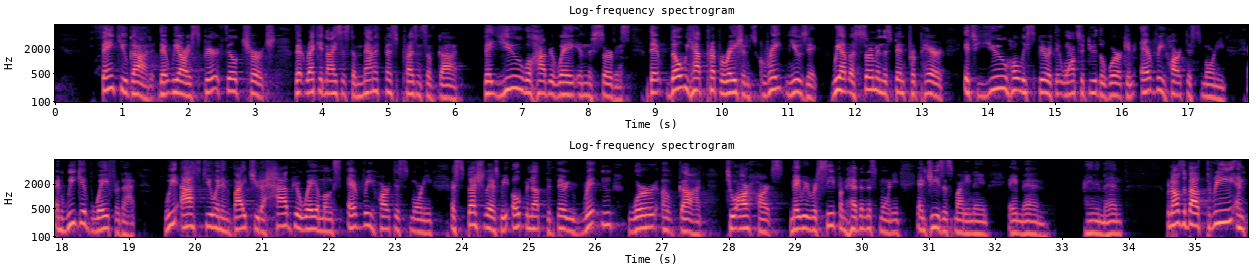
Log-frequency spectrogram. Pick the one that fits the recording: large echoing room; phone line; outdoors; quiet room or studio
large echoing room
